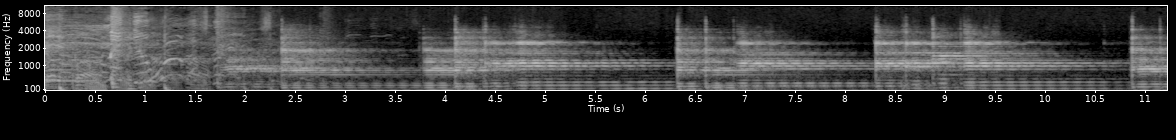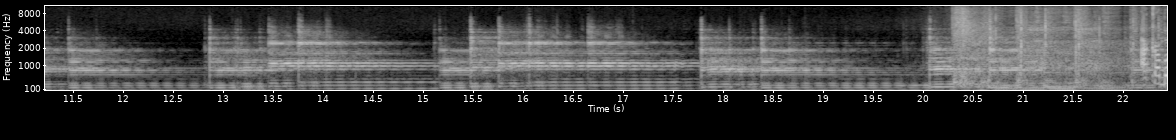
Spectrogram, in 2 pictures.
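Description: A bass-led song from the soundtrack of The Social Network, played by an American bassist and producer with a nine-piece orchestra, its effect-heavy, distorted chords repeating in short bursts every few seconds. The music is loud, building fuller at the end, with no talking.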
